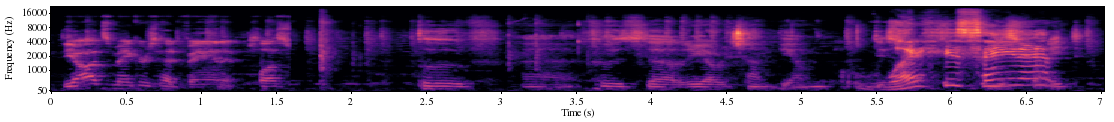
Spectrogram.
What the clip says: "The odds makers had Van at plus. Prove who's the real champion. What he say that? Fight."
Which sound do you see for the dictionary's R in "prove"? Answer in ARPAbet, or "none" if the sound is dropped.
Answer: none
